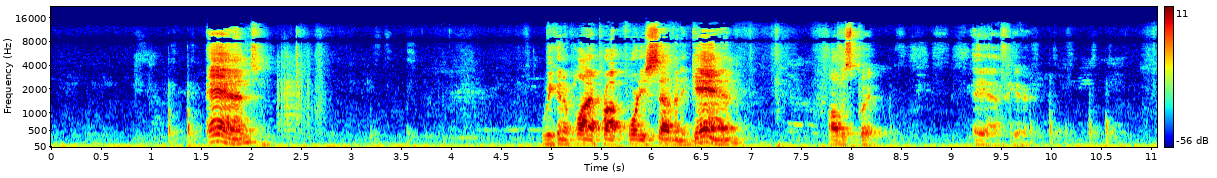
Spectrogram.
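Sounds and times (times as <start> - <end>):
low room hum: 0.0 - 11.0
marker drawing on whiteboard: 0.9 - 4.3, 5.1 - 11.0.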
